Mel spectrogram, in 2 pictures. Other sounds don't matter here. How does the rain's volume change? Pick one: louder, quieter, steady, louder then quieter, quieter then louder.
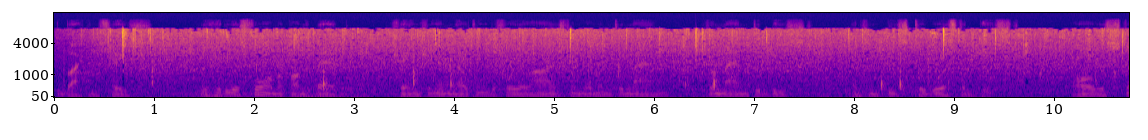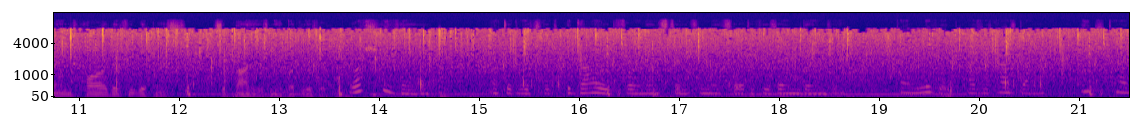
steady.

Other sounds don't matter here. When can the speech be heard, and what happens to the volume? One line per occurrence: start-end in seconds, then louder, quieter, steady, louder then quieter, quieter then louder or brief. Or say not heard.
0.0-21.4 steady.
